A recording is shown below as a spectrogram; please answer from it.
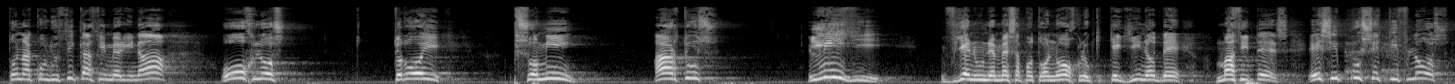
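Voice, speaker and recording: A male preacher giving an impassioned sermon, firing off rhetorical questions and dropping suddenly to a soft tone. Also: very high voice, animated, long pauses, in a large hall.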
